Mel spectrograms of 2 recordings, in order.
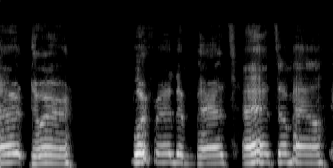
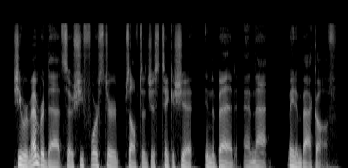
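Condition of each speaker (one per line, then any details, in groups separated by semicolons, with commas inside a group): Friedreich's ataxia; Friedreich's ataxia, affects balance and coordination
No condition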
